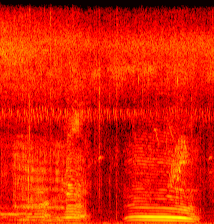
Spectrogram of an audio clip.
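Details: A herd of cows roaming countryside fields in the late afternoon low in long, harmonic moos, one after another, calling to the rest of the herd.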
